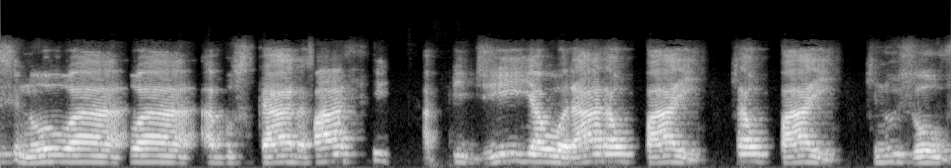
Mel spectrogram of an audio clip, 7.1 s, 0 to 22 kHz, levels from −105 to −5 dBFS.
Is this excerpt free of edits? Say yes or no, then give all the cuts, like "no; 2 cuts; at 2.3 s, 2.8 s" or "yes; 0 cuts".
no; 4 cuts; at 1.0 s, 2.3 s, 3.0 s, 5.5 s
